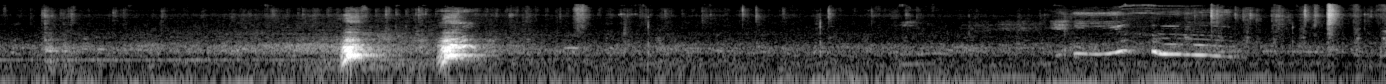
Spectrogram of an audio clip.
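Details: Pet dogs, Liza the Alaskan Malamute and TJ the Golden Retriever, greeting their returning sister at home; two sharp loud barks about a second apart, then quieter whining, yelping tones rising and falling near the end over soft background hum.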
